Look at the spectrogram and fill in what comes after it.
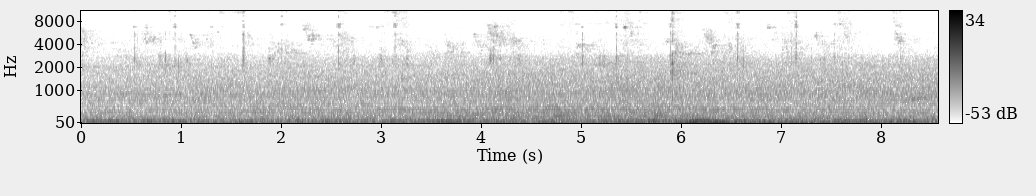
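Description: Small birds chirping in quick, scattered short calls over a steady low rumble.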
